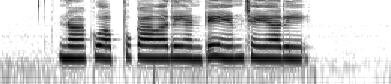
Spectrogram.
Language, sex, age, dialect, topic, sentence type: Telugu, female, 18-24, Utterandhra, banking, question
